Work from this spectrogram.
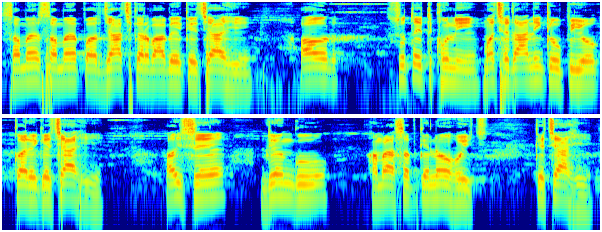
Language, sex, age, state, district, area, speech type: Maithili, male, 30-45, Bihar, Sitamarhi, urban, spontaneous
